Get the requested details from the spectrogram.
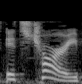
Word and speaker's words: Carii: Again, her name is Denise Hayman-Loa, and Denise is the CEO of Carii, and it's Carii pronounced, but it's spelled C-A-R-I-I.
